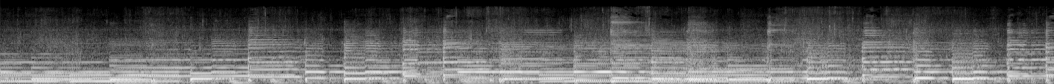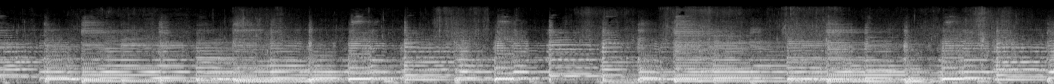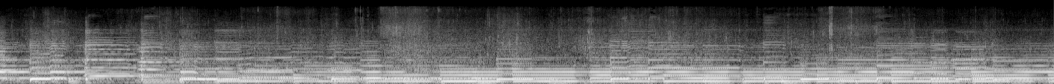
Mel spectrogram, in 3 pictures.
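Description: Acoustic guitar and fiddle playing together live, a Celtic-tinged Americana tune with the bowed fiddle carrying long sustained notes over the guitar.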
